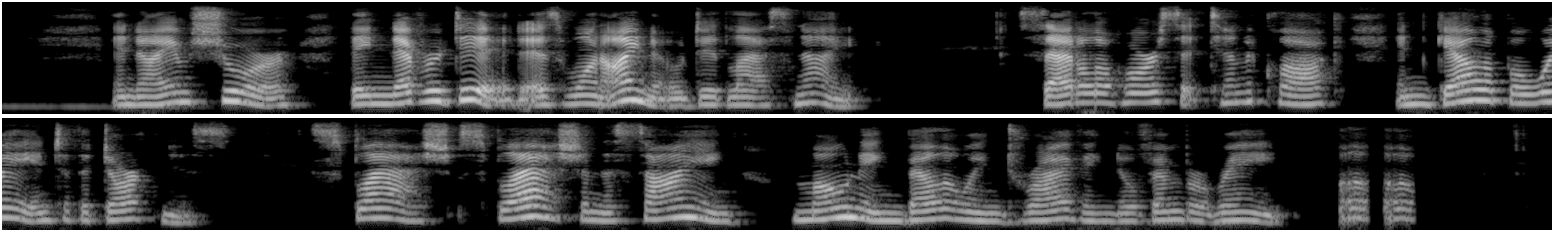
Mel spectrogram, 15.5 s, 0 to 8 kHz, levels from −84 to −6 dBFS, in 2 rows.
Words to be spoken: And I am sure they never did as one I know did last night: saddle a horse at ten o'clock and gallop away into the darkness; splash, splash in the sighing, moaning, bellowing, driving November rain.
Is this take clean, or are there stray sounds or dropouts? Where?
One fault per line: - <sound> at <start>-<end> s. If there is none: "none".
- laugh at 14.4-14.8 s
